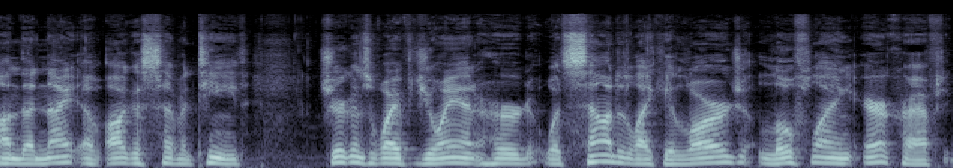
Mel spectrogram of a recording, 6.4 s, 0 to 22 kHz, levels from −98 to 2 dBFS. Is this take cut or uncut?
uncut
